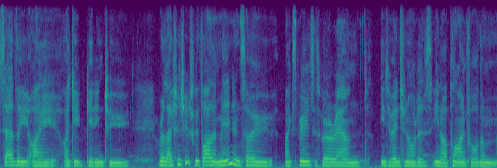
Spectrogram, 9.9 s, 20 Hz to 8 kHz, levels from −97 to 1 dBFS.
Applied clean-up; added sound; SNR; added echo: none; none; none; none.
